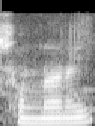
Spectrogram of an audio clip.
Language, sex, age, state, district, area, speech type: Bodo, male, 45-60, Assam, Kokrajhar, rural, spontaneous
